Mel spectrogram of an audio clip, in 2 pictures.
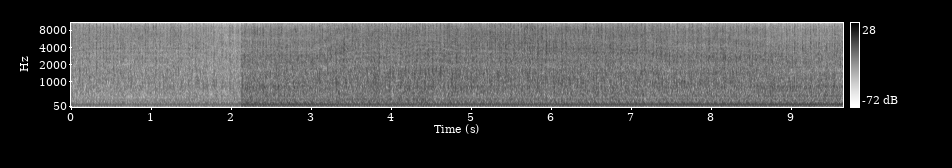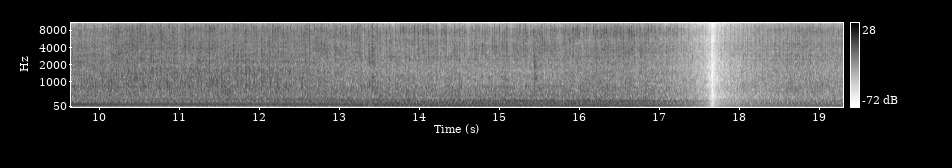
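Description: A P-51 Mustang taxis with a steady, loud, deep propeller and piston engine drone that steps up in power after a couple of seconds, holds, then cuts briefly near the end.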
